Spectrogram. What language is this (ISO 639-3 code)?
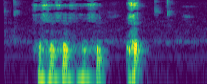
jpn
